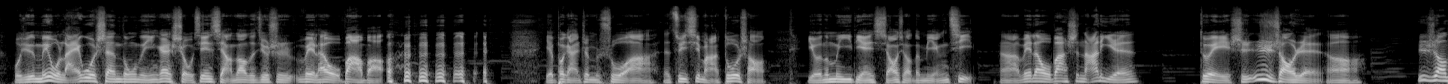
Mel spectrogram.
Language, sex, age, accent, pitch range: Chinese, male, 20-39, native, 110-140 Hz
